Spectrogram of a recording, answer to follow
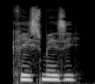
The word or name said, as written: krigsmæssig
